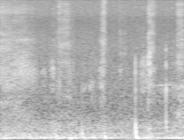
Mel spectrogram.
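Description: Faint scratching and tapping of a stylus drawing on a tablet screen, with a few small clicks.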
